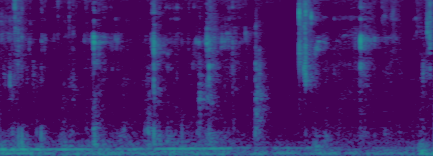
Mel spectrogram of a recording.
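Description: Faint chewing of a mouthful of spaghetti: soft wet mouth smacks and clicks scattered through, with a low steady hum over the first two seconds.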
